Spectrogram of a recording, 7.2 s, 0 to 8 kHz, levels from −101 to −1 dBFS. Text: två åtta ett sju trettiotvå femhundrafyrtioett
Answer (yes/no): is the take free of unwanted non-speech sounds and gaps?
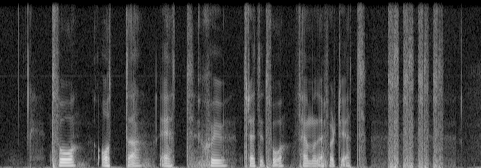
no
